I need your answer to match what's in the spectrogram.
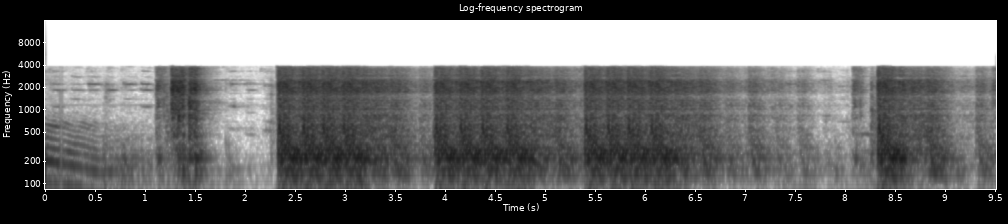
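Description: gunshot sound effect

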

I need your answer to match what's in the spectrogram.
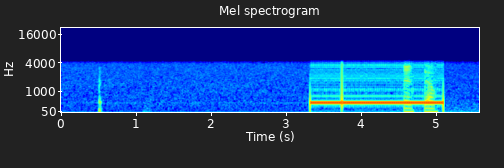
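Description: telephone call ringing

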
